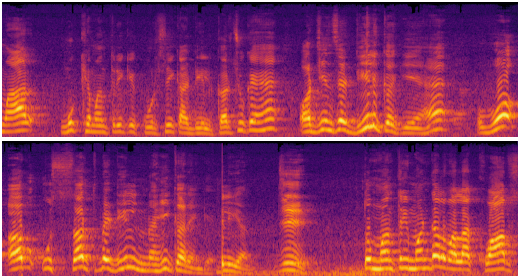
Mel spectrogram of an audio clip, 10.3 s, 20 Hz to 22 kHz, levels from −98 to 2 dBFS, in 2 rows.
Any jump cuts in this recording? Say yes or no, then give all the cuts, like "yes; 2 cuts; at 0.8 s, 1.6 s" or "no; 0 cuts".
yes; 1 cut; at 7.4 s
